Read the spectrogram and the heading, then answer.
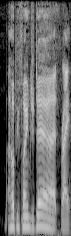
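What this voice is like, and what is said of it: Impression of the narwhal's voice. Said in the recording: “that was a great impression just then ... that was a good one. It sounded very good.”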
